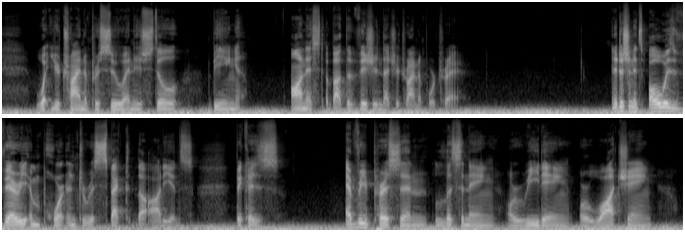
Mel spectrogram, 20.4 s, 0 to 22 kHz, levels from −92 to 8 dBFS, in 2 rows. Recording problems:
low rumble; faint; throughout; 20 dB below the speech
uneven, jittery; strongly; from 3 to 17 s

